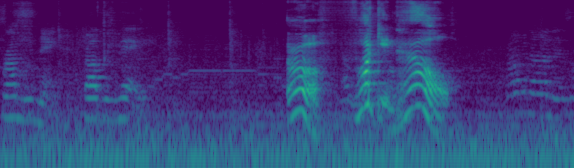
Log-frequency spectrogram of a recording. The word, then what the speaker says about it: Ramune: I call it ramen. Is that how it's pronounced? Ramune.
